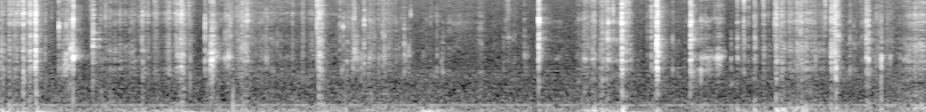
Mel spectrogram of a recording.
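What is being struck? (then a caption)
Soap bar. A metal utility-knife blade scrapes and slices curls off the edge of a solid oval blue dry soap bar held in the fingers, and the shavings crumble away. Dry, crisp scraping and brittle crackling come as quick, sharp ticks with no ring, over a low, steady hum.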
